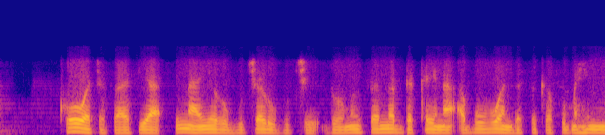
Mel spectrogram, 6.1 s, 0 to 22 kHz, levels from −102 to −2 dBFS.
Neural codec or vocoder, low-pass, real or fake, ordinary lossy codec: none; 5.4 kHz; real; AAC, 48 kbps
